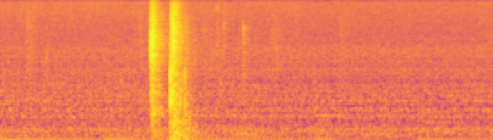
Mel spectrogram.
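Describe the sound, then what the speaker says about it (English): A door swings shut indoors with one short, solid knock and a brief rattle, standing out from a quiet room. "I obediently follow her inside, closing the door behind me"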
